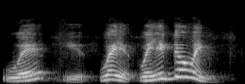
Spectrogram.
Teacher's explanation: Where are you becomes where you.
